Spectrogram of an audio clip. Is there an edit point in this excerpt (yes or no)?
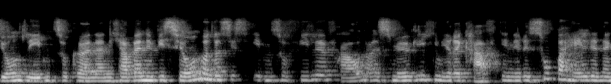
no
